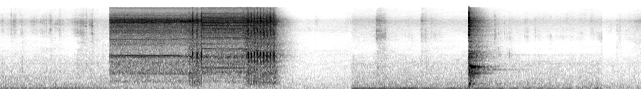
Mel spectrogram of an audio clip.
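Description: Cordless drill-driver running for under two seconds, driving in a bolt on the engine's timing chain tensioner. A single sharp click follows a few seconds later.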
